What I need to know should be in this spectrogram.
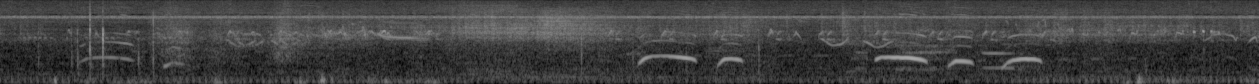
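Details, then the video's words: Baby macaque Nui Simon crying out for a hug: after quieter faint calls, a run of five short, arched, whistled cries in close pairs, each rising then falling, over steady background hiss and a faint high tone. "Monkey baby Nui Simon cries out for a hug"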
